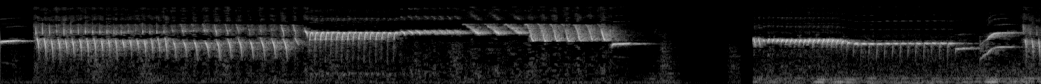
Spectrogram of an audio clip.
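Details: Canary singing long and strong to attract females, with dense fast trills changing pitch every few seconds, a short silence, then lower rolls and rising whistled notes while faint low background noise is heard.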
